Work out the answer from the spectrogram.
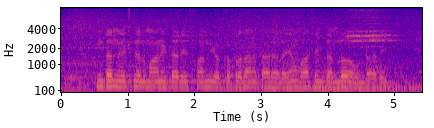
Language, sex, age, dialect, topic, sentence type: Telugu, male, 25-30, Southern, banking, statement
